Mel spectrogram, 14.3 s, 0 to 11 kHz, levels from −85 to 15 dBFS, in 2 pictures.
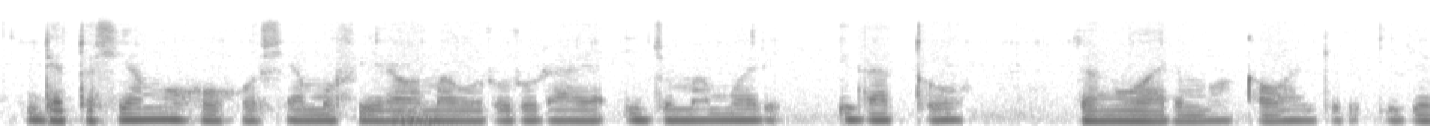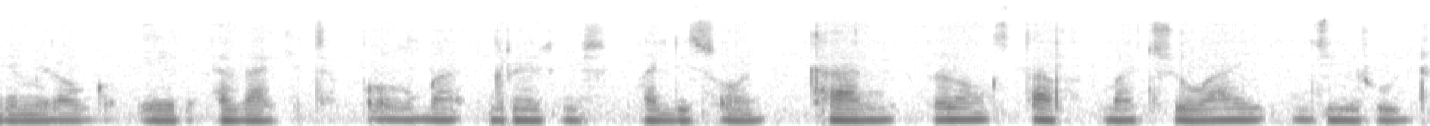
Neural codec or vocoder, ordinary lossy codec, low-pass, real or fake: none; none; 9.9 kHz; real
